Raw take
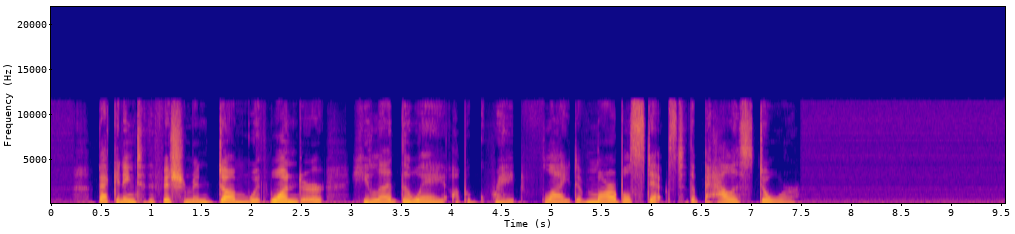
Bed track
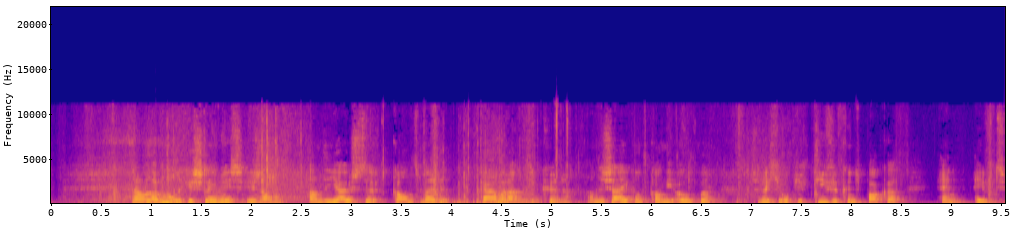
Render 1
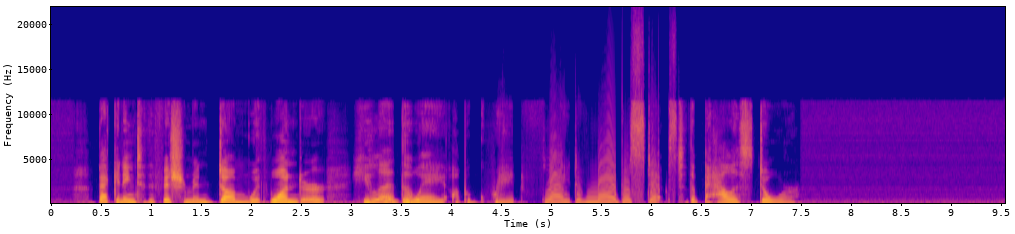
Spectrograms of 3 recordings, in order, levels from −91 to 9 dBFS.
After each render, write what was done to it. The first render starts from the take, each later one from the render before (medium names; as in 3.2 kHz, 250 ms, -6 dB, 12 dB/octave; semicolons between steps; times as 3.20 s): 2.68–3.62 s: doubling 26 ms -6 dB; 4.47–6.29 s: valve stage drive 23 dB, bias 0.45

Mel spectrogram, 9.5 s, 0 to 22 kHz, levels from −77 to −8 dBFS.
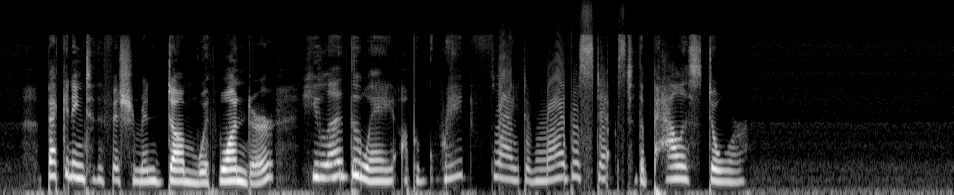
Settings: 0.87–1.41 s: compression 4:1, threshold -21 dBFS; 4.12–5.13 s: treble shelf 5.7 kHz +10 dB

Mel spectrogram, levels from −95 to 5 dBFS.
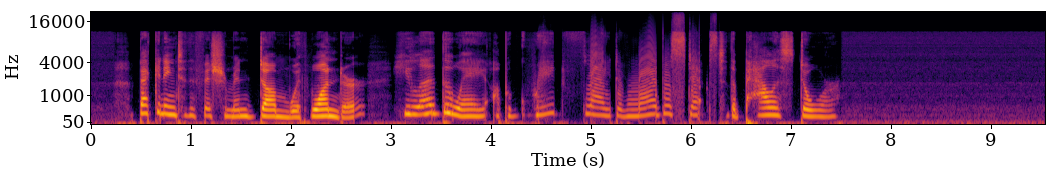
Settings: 2.63–3.27 s: fade in, from -19 dB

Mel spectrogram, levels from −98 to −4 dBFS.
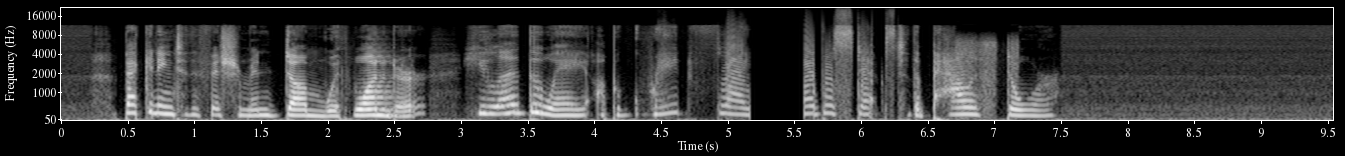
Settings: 2.20–2.66 s: flutter echo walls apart 11.4 m, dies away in 0.36 s; 5.17–5.58 s: mute; 6.71–7.19 s: CVSD coder 32 kbps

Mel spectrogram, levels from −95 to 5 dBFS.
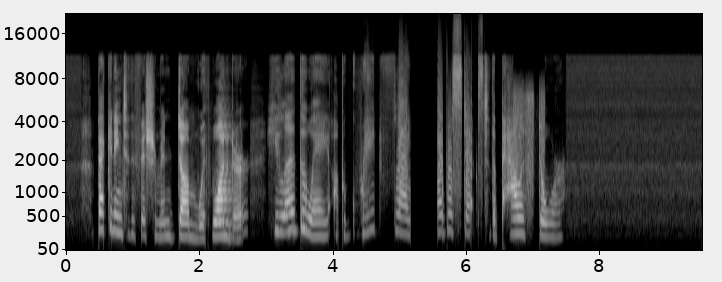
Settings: high-pass 1.2 kHz 12 dB/octave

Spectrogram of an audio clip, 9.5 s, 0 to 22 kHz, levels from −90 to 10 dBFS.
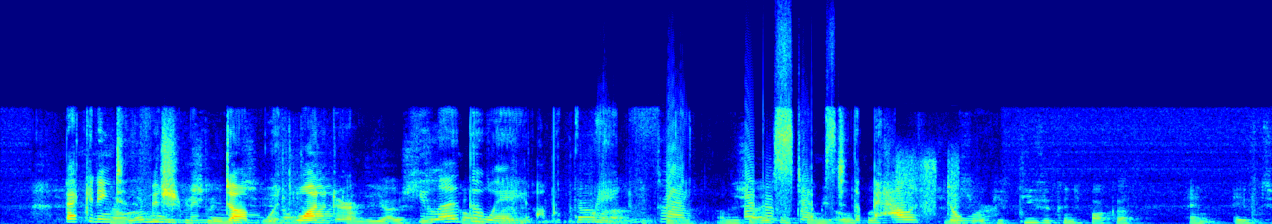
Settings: add bed track -21 dB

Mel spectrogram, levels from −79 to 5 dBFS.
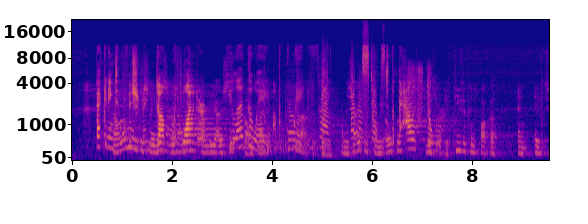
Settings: algorithmic reverb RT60 3.4 s, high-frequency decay 0.35×, pre-delay 95 ms, DRR 18.5 dB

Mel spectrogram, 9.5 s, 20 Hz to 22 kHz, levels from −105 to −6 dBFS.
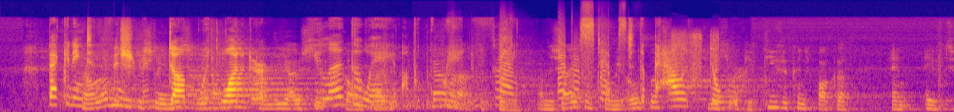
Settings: trim +7 dB; peak limiter -1 dBFS, peak gain reduction 1 dB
